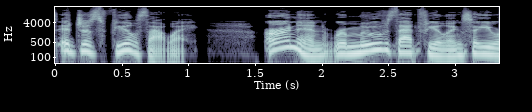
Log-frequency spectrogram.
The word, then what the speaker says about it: Earnin: 5 million people are already on Earnin, and honestly, we all should be. Download Earnin on the App Store or Google Play, spelled like earning money without the G.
